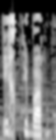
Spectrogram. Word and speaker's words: Ихтибар: «Ихтибар». Да, это что-то между «Х» и «Г».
